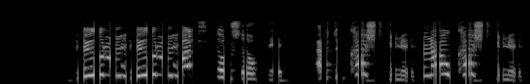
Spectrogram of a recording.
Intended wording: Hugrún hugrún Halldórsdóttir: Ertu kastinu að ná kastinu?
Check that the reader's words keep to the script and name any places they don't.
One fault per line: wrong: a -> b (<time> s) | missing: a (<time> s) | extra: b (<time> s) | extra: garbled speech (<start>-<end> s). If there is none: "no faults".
no faults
